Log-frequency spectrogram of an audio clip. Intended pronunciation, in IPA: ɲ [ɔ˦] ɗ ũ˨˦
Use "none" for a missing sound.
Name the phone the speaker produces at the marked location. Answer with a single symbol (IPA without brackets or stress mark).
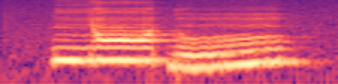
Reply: ɔ̃˦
